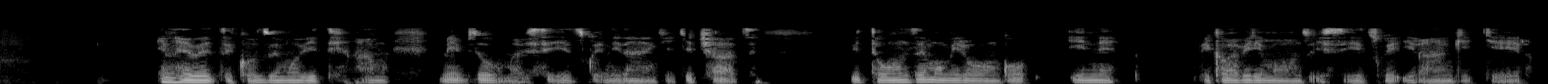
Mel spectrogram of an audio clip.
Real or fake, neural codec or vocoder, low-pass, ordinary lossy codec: real; none; 5.4 kHz; MP3, 24 kbps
